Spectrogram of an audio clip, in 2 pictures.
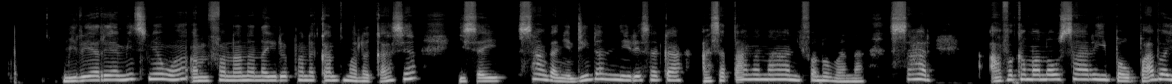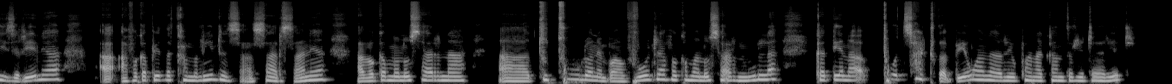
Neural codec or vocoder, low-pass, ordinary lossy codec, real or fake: none; 19.8 kHz; Opus, 24 kbps; real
